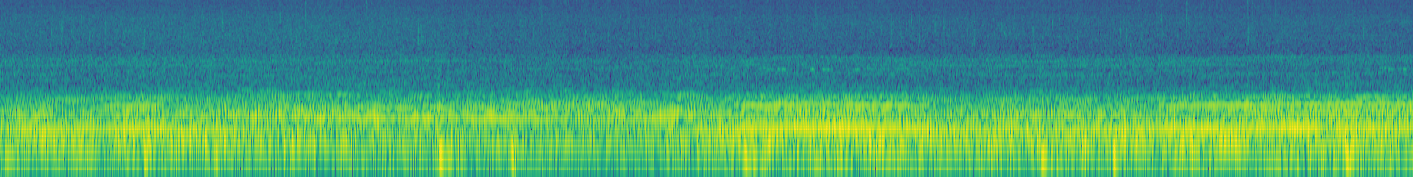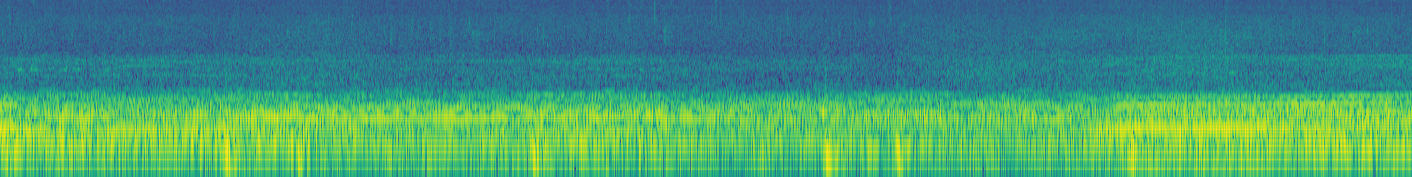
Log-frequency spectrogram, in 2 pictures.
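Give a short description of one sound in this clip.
Tyres roll over a road surface.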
